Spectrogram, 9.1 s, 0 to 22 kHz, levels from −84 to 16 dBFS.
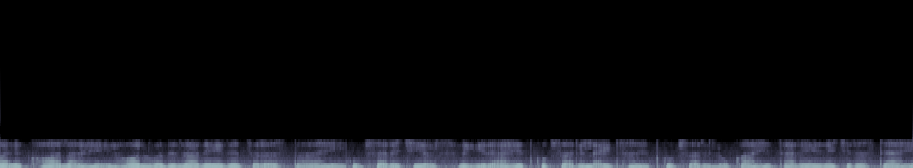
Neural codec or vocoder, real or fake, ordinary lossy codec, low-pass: none; real; none; 3.6 kHz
